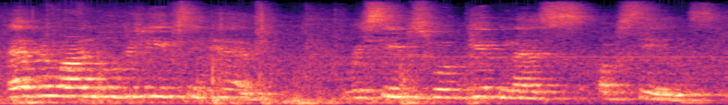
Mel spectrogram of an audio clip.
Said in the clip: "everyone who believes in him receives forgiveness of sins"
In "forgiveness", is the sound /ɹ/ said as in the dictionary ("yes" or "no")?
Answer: no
